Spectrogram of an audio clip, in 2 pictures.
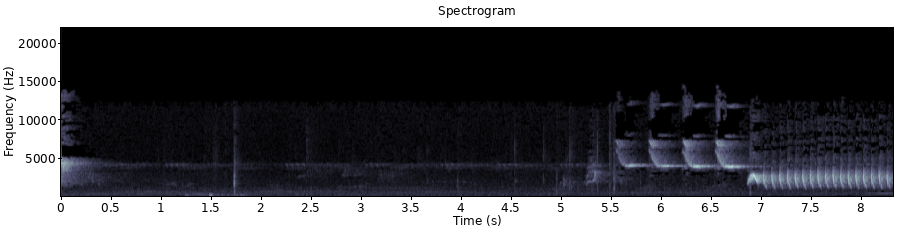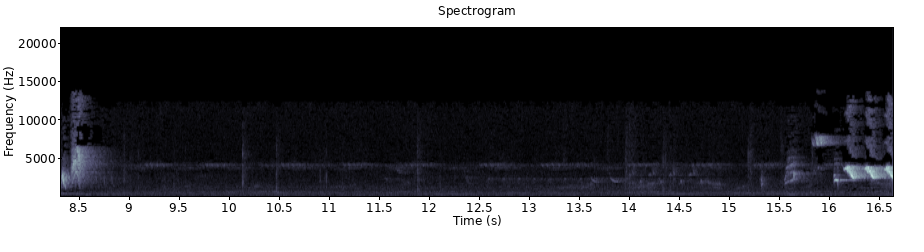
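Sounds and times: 
nightingale song with whistled notes and rapid trill: 5.3 - 8.6, 15.6 - 16.6.

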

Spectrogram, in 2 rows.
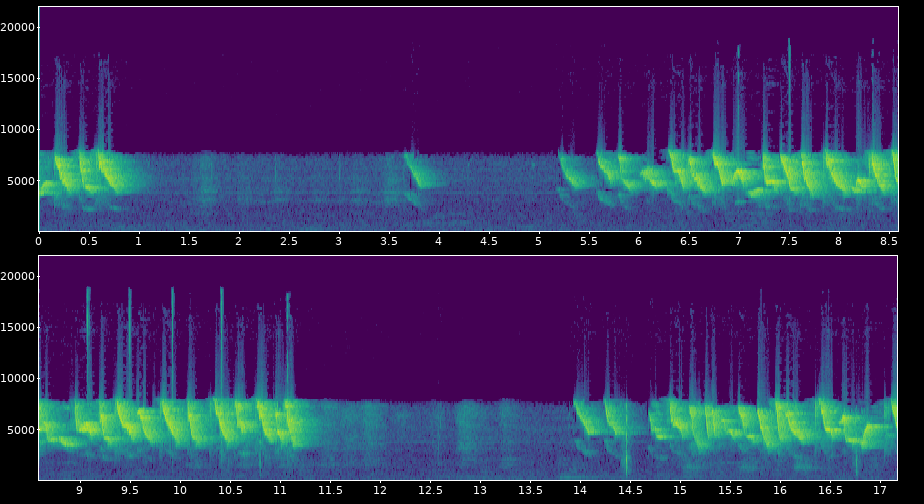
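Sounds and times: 
white-eye excited high-pitched twittering song: 5.2 - 11.4, 14.0 - 17.1.

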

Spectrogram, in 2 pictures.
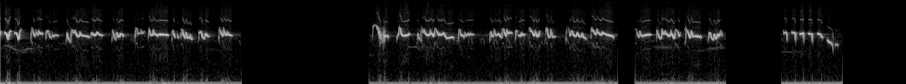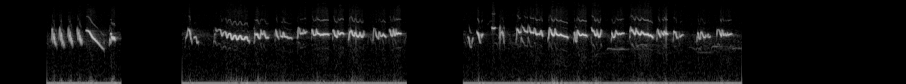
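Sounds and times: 
white-eye giving high twittering phrases and falling trills: 0.0 - 2.4, 3.7 - 8.4, 9.6 - 10.3, 10.9 - 16.5.

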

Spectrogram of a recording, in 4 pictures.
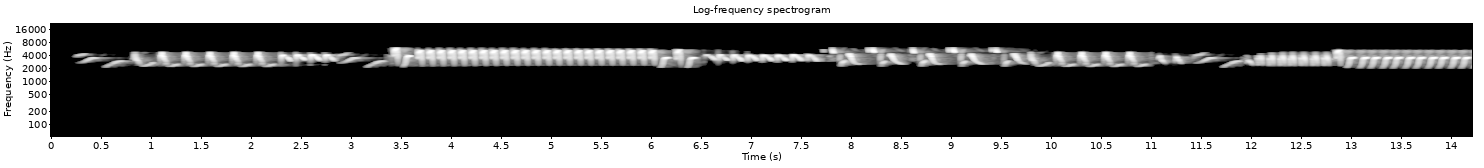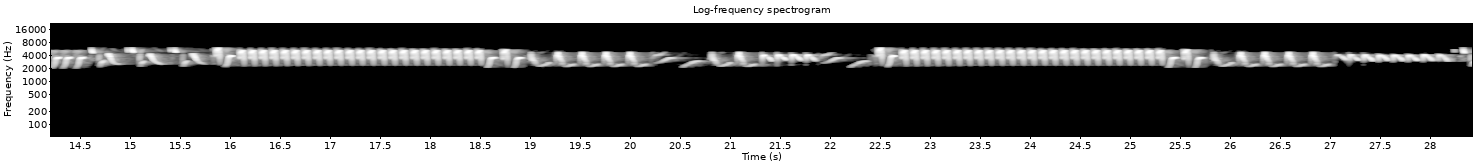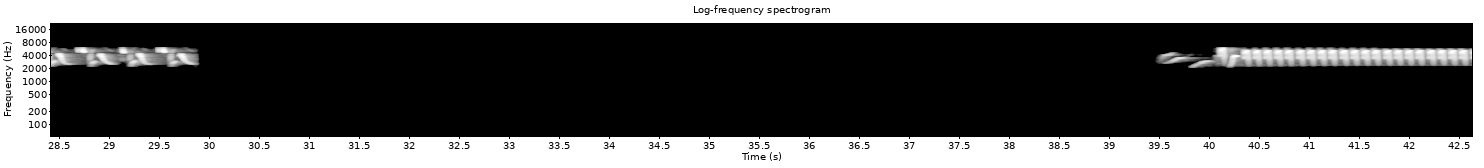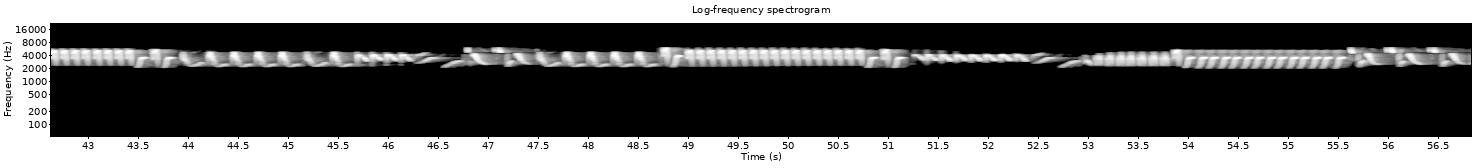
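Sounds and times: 
family of canaries: 0.4 - 29.9, 39.6 - 56.8.

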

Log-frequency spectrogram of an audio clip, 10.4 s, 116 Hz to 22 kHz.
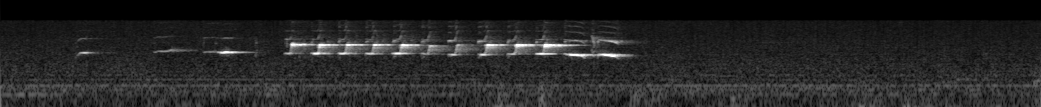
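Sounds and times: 
canary tutored with nightingale song singing: 1.6 - 6.4.

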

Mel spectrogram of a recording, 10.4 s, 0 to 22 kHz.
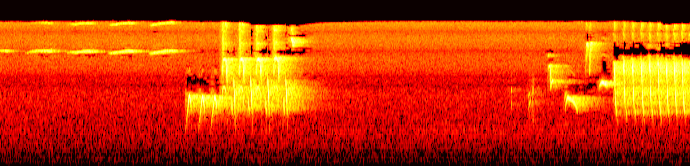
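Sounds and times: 
common nightingale song: 0.0 - 4.8, 7.6 - 10.3.

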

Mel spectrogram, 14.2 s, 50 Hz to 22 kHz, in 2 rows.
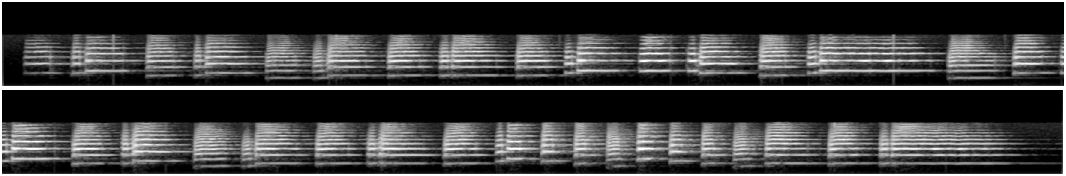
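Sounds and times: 
music: 0.0 - 14.1.

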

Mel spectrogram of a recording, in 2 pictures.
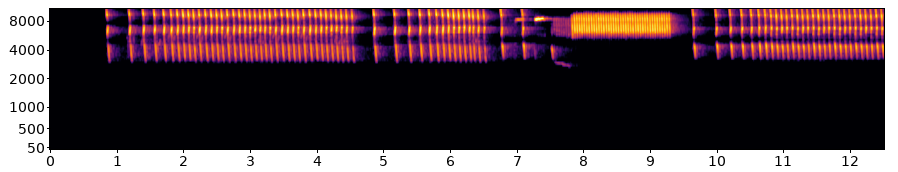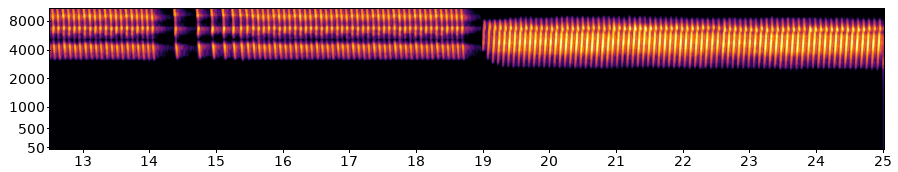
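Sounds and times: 
sunbird song: 0.8 - 25.0.

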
